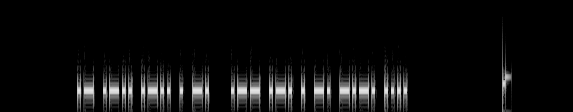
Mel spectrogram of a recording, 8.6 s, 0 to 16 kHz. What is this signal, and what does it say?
Morse code, heard as a keyed tone, about 25 wpm, 700 Hz. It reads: ALLEN WRENCH
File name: practice / 25wpm / Difficult Words with Hints - 25wpm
